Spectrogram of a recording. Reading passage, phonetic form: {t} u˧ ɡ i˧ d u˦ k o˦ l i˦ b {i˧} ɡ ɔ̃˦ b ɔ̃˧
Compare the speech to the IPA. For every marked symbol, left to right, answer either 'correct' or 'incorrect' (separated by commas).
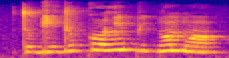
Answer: correct, correct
